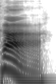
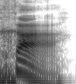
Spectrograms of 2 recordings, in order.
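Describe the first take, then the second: First: The throaty g sound is very brief. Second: The throaty g sound is somewhat shortened. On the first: "Now make it even shorter" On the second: "Now shorten that clearing your throat sound"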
